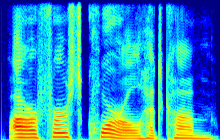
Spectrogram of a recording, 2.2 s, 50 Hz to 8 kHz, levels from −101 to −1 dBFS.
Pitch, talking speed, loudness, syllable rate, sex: 185 Hz, 135 wpm, -18 LUFS, 3.0 syllables/s, female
